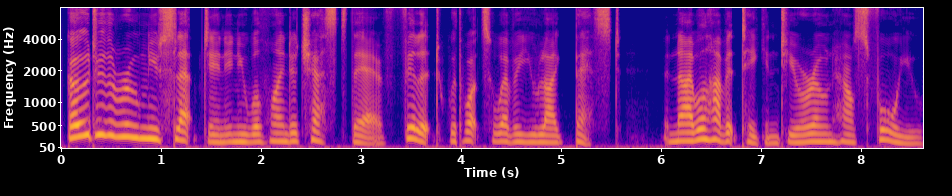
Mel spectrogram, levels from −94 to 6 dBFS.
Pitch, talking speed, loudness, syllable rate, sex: 175 Hz, 230 wpm, -21 LUFS, 4.7 syllables/s, female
